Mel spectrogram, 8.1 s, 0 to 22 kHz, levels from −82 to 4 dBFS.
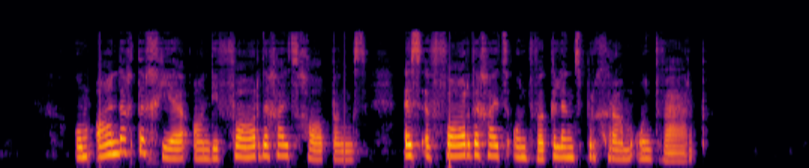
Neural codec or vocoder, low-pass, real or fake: none; 10.8 kHz; real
